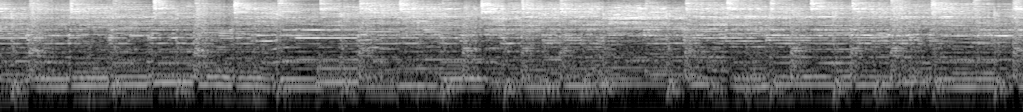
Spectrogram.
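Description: Live rock band playing an instrumental passage: electric guitars, bass guitar and drum kit, with no singing. The level stays loud and even.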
